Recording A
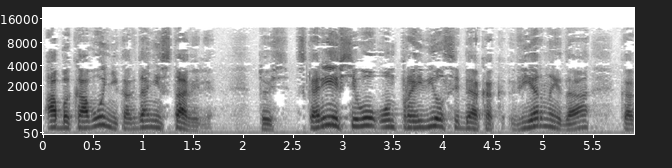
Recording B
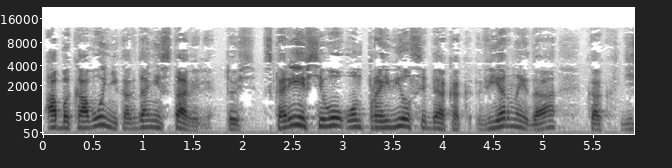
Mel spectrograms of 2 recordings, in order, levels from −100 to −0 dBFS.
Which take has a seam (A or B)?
B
